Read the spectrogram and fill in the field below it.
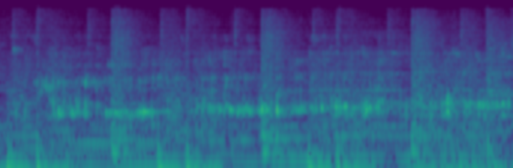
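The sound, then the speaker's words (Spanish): Beer pours steadily into a glass for a few seconds, a continuous liquid gurgle with a rising fill tone, heard over background music. “Para conocer de cerveza es importante leer, pero lo principal es destapar, servir”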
